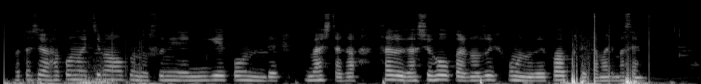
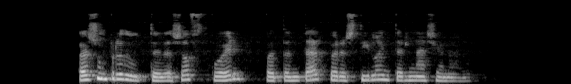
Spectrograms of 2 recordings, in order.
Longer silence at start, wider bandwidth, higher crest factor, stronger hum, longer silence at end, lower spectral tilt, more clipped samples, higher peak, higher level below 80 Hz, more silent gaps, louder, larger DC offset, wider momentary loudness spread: second, 0.05 s vs 0.8 s; about the same, 11.5 kHz vs 11.5 kHz; first, 26 dB vs 18 dB; neither; second, 0.2 s vs 1 s; first, -7.5 dB/octave vs -6 dB/octave; neither; first, 0 dBFS vs -4 dBFS; first, -34 dBFS vs -68 dBFS; neither; second, -27 LUFS vs -21 LUFS; neither; first, 12 LU vs 9 LU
